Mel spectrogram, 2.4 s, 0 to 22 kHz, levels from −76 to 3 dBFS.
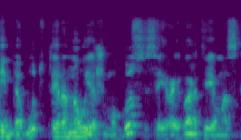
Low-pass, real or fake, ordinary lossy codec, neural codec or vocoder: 14.4 kHz; real; AAC, 48 kbps; none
